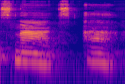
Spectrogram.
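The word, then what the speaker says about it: snacks: इसका मतलब होता है, इसे हम थोड़ा सा जोर देकर स्नैक्स, स्नैक्स कैसे पढ़ेंगे, स्नैक्स, मुंह थोड़ा ज़्यादा खुलेगा, स्नैक्स मतलब होता है, इसका मतलब होता है नाश्ता।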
